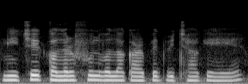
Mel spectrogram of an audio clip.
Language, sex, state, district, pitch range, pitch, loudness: Hindi, female, Arunachal Pradesh, Longding, 185-200 Hz, 195 Hz, -14 LUFS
